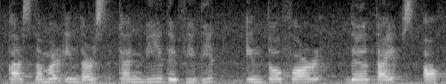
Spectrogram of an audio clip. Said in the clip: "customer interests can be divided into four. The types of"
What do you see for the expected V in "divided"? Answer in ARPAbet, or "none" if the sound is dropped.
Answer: F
